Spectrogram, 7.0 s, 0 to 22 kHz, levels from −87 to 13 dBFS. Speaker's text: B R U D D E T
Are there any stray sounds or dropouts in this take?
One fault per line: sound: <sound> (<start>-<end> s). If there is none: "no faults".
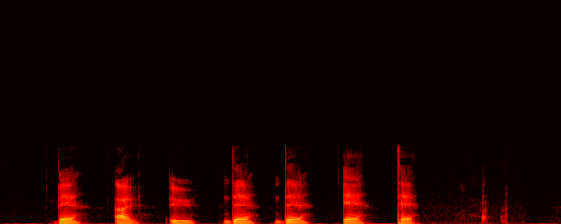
sound: laugh (5.7-6.4 s)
